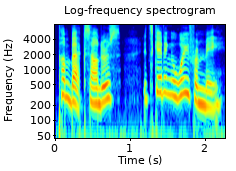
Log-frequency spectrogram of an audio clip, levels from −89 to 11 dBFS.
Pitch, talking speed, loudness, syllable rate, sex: 260 Hz, 210 wpm, -19 LUFS, 5.8 syllables/s, female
